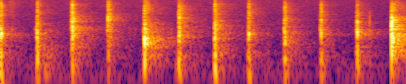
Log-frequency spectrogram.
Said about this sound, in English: You can give yourself a pat on the back. And maybe a round of applause.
